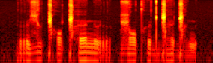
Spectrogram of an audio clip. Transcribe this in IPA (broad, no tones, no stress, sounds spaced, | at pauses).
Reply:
r ɘ ʑ ɨ ǁʰ ɔ ǁʰ ɛ n ɘ r | ʐ ɔ t̪ʰ ɘ d ɡ͡ǁ ɛ ɡ͡ǁ ɘ n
